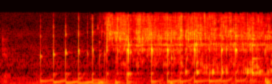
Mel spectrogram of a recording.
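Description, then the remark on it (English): Wine glugging out of a bottle into glasses, a quick rhythmic series of gurgles with a bright splashing fill underneath, clear with no talking. “Oh, stereo pours, man. Healthy country club pours over there”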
